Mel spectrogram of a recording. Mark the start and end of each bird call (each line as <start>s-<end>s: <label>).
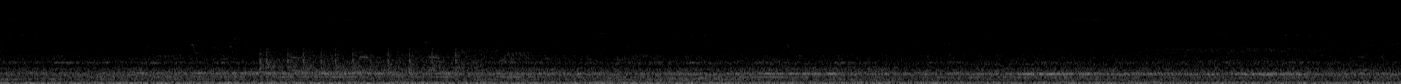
0.0s-5.5s: Canada Goose (Branta canadensis)
2.4s-5.0s: Yellow-bellied Sapsucker (Sphyrapicus varius)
